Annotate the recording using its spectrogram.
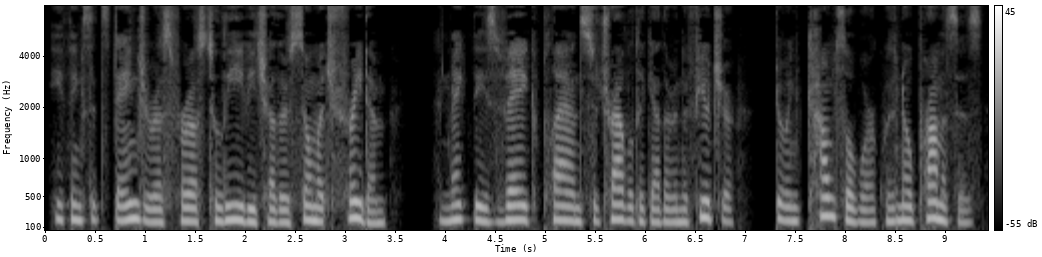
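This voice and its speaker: A man's voice: sits high, steady tone, moderate pace, darkish tone, no echo, voice pushed up, close to an everyday voice. A man voicing a blunt, determined young woman warrior in an audiobook, speaking earnestly and directly. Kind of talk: audiobook character voice.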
